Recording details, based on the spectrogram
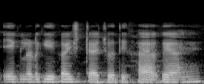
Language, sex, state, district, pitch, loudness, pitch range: Hindi, male, Uttar Pradesh, Shamli, 115 Hz, -18 LUFS, 110-125 Hz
